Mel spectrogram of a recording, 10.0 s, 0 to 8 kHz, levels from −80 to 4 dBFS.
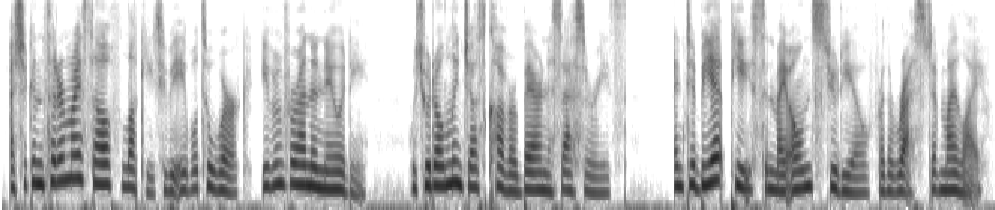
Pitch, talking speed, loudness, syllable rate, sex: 220 Hz, 215 wpm, -19 LUFS, 5.9 syllables/s, female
